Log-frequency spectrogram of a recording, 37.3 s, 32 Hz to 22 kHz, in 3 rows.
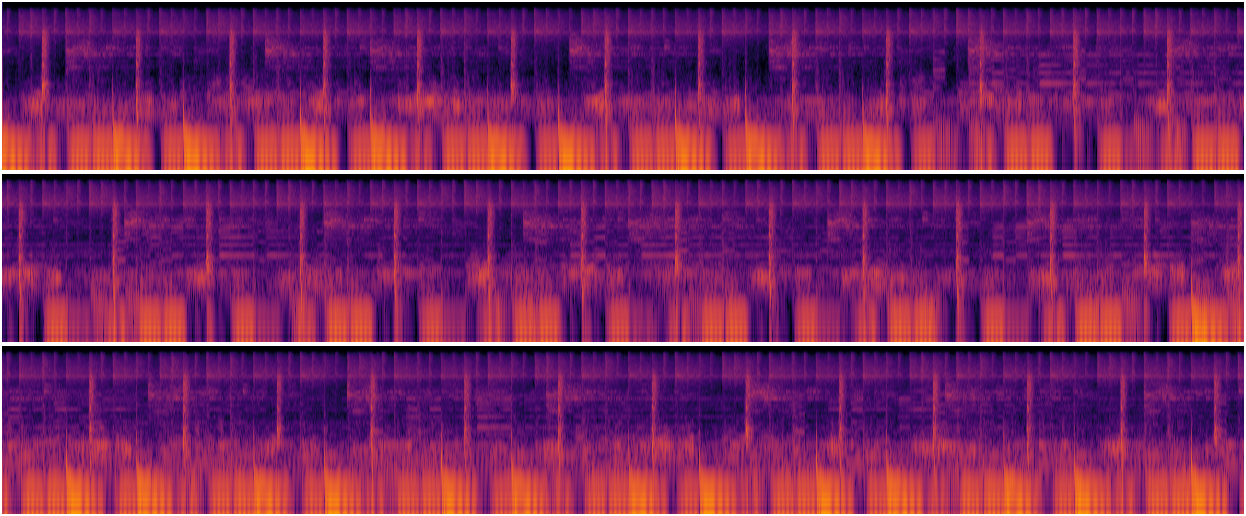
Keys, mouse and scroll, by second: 0.3-0.9 Up, 2.3 Up, 2.8-4.0 Up, 4.8-5.8 Up, 6.4 Up, 23.0-24.2 Down, 23.7 Down, 25.1 Down, 25.5-28.9 Down, 29.9 Down, 29.9 Up, 30.3 Up, 31.7 Return.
